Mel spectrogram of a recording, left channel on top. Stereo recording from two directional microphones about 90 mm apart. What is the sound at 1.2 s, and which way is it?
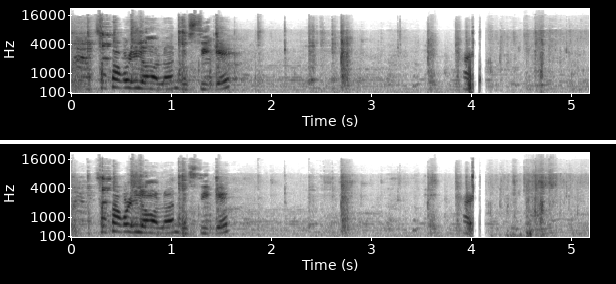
Speech, centre (ahead or behind).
